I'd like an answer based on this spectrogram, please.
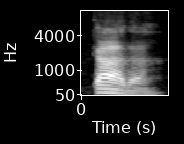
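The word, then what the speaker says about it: cada: So, we kind of we we can see the D, but when we pronounce it, it's not going to be a hard D sound. It's not gonna be kada. Kada. It's gonna be kada. Real smooth. Suave.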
